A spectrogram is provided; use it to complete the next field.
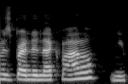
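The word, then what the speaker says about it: Neckvatal: of my day today my name is Brenda NE bottle you pronounce my name NE bottle like bottle and I am a solutionist I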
